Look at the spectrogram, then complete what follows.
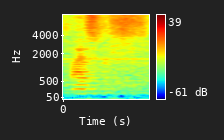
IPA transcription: ˈice cream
